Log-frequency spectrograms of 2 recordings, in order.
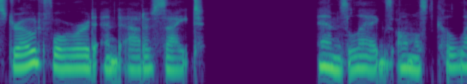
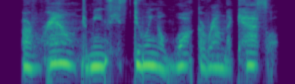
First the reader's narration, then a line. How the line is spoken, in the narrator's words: Aaron whispered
